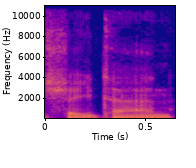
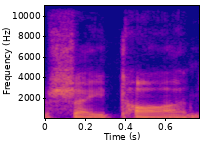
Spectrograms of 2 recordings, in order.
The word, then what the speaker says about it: shaitan: as probably S h ai tan and they pronounced it shayan and that's how this became a thing.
